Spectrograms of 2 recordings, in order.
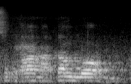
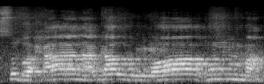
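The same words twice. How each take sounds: First: সুবহানাকা আল্লাহুম্মা with a break before আল্লাহুম্মা; separated with a pause. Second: সুবহানাকাল্লাহুম্মা slow, kaf flowing straight into লা with doubled lam; joined recitation. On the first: Teacher showing the paused way, সুবহানাকা আল্লাহুম্মা split apart. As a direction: say সুবহানাকা, stop, then আল্লাহুম্মা fresh. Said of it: "ইমাম সাহেব বলছেন সুবহানাকা আল্লাহুম্মা". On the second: Teacher demonstrating the joined reading, slow and linked. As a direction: draw out সুবহানাকাল্লাহুম্মা as one unbroken word, slow. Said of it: "তখন এভাবে পড়বো আমরা".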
